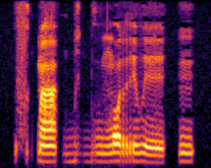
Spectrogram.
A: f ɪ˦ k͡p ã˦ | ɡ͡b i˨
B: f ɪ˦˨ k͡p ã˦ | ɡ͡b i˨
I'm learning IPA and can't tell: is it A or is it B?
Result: A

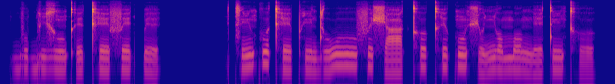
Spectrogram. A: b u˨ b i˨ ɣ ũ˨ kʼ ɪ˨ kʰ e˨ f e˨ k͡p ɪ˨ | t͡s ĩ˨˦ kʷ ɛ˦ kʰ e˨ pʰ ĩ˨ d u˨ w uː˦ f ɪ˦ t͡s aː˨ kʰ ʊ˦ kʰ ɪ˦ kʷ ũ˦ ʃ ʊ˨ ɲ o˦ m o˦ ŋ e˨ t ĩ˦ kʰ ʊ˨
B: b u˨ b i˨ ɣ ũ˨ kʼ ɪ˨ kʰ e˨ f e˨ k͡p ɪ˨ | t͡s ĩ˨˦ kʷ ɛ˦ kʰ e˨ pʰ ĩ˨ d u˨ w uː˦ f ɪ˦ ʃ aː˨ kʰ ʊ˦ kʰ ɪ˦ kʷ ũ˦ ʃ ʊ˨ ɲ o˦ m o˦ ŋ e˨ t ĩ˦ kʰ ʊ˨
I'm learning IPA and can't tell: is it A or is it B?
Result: B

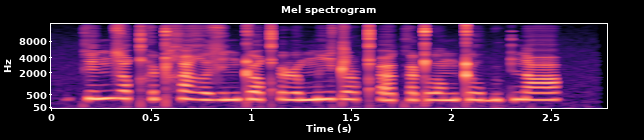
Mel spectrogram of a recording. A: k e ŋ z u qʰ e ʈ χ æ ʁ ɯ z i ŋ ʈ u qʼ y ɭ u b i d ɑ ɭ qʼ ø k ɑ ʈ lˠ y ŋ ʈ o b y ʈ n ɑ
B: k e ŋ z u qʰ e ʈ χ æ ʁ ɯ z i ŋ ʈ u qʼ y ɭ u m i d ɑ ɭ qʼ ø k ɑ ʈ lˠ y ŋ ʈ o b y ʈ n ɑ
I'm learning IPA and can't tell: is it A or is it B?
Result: B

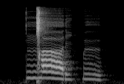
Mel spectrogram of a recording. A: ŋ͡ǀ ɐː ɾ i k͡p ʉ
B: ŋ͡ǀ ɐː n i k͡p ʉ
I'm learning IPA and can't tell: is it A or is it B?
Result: A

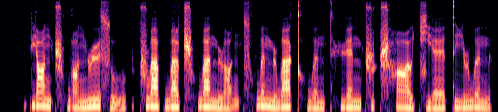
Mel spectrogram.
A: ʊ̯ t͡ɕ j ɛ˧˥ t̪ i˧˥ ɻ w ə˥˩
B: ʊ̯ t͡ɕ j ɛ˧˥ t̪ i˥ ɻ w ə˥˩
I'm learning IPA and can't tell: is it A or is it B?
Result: A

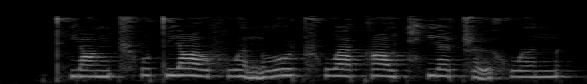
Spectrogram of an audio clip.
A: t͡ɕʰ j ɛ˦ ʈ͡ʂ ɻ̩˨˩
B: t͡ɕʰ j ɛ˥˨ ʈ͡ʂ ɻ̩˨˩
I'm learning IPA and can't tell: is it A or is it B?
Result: B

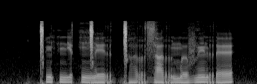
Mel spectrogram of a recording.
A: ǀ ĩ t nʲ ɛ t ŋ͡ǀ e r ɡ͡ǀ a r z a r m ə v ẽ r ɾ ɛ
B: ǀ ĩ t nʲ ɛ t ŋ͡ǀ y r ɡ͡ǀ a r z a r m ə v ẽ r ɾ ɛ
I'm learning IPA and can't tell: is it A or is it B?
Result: A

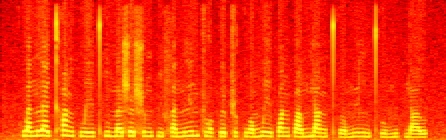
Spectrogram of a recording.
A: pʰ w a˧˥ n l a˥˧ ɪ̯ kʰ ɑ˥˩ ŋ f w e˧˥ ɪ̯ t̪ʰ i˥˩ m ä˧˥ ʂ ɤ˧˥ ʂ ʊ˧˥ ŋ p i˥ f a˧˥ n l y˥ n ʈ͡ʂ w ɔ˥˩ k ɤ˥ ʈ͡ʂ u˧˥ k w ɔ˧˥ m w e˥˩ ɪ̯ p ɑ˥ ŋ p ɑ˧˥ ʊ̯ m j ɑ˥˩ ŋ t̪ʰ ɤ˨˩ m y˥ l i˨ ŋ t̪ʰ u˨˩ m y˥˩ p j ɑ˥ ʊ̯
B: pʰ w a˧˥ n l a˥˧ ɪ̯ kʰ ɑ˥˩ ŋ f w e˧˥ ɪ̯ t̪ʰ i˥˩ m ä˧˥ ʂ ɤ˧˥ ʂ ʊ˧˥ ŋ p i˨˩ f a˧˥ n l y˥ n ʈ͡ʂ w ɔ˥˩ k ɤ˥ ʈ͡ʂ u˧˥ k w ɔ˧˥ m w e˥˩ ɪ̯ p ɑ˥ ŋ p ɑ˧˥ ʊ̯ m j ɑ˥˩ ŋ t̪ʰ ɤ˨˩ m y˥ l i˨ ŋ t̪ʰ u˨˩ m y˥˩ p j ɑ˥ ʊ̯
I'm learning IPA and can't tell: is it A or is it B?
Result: B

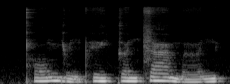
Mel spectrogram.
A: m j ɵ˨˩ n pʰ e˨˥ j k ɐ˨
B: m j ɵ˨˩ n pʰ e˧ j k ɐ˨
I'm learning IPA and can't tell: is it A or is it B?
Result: B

